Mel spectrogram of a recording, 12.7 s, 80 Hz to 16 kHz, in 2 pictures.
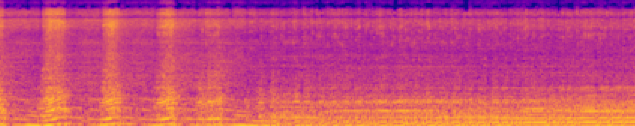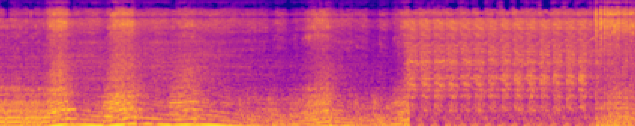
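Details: JDM Haruguchi FC RX7 after sitting, with new battery, 98 petrol, oil, water, gearbox and diff oil and clutch and brake fluid: it cranks and catches, then blips up and settles into an uneven but healthy rotary idle.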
